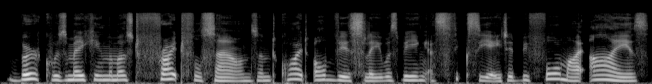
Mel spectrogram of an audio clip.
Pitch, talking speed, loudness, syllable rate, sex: 190 Hz, 145 wpm, -20 LUFS, 4.3 syllables/s, female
